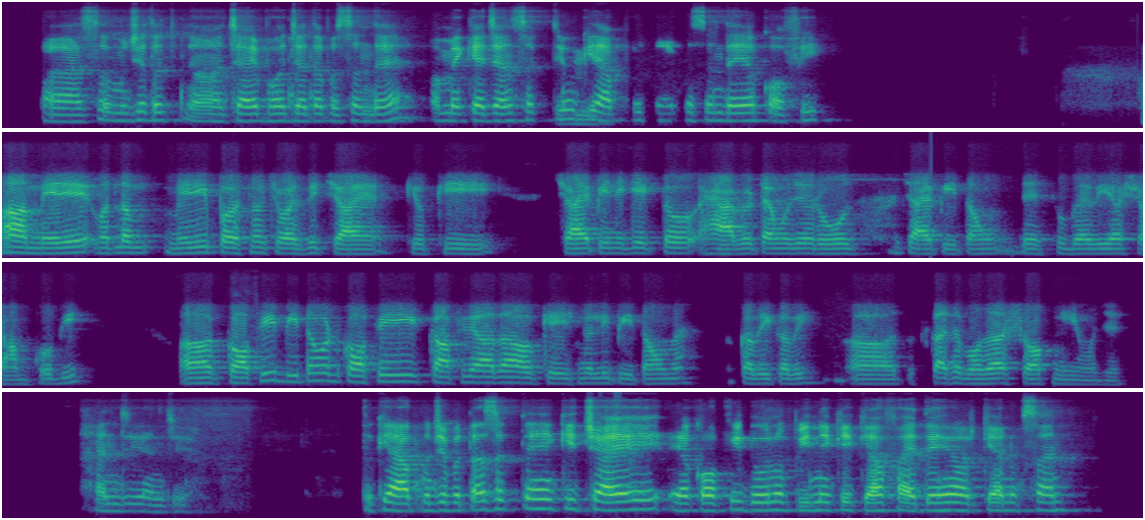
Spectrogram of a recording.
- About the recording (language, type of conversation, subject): Hindi, unstructured, आपको चाय पसंद है या कॉफी, और क्यों?
- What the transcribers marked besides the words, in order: static; in English: "सो"; distorted speech; in English: "पर्सनल चॉइस"; horn; in English: "हैबिट"; in English: "बट"; in English: "ओकेज़नली"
